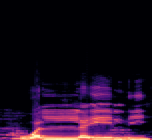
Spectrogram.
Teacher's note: لام پہ رکیں گے، دباؤ ڈالیں گے، سختی سے پڑھیں گے واللیلی، پھر لی کو جلدی پڑھ کے ای بولیں گے واللیل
